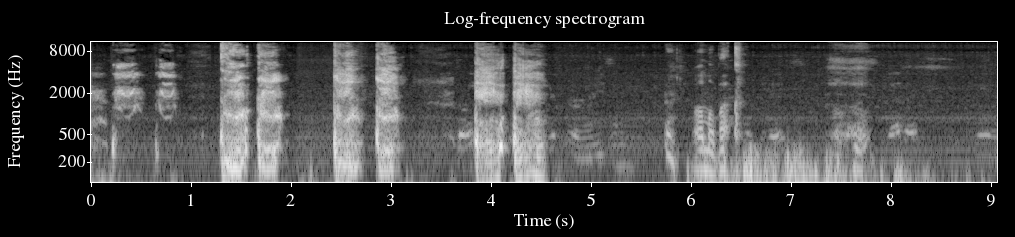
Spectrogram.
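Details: Cough: about eight harsh, abrupt coughs in quick pairs, followed by brief voiced sounds or talk; repeated paired coughing.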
